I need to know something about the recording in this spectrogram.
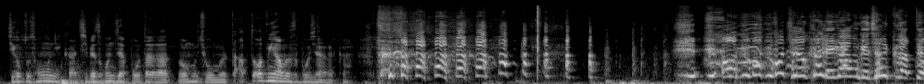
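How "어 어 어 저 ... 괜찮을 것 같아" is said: laughing. Retold or imitated. Mock voice actor dubbing at home.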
